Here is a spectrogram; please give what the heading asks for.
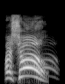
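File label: suppress, dialogue, Allies; mohaa; Mission 3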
